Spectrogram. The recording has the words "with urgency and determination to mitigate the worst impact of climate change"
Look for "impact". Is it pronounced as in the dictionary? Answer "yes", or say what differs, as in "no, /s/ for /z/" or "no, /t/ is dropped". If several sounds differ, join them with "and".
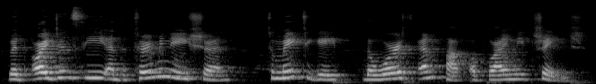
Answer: no, /t/ is dropped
